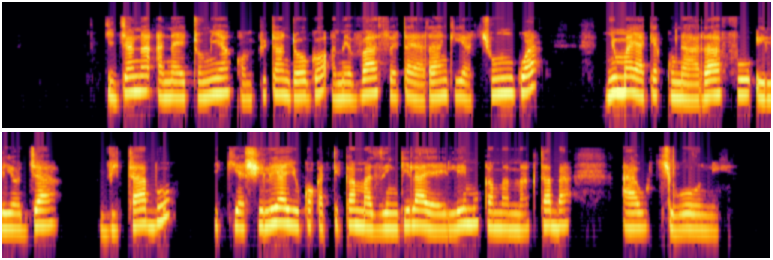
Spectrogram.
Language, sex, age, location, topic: Swahili, female, 18-24, Nairobi, education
